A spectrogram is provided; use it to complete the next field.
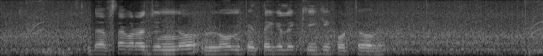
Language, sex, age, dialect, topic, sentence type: Bengali, male, 18-24, Western, banking, question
